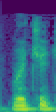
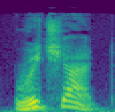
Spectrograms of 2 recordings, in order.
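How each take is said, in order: First: Said in the usual way. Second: Put-on "Richard" higher, in a French accent; trying it out. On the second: A narrator's reading. French woman trying the soldier's name, "Richard" tentatively in a French accent. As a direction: try out "Richard" with French pronunciation. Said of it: "she said, trying it out".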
